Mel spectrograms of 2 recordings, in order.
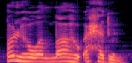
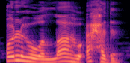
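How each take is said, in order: First: The last word ends with the vowel ending -un. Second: The last word ends abruptly on the consonant d. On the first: This is the full form without stopping. "ce verset qui s'écrit" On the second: The reader stops at the end of the verse. "Il sera lu en cas d'arrêt sur sa dernière lettre"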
